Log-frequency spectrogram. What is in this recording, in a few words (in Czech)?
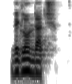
"Vyglóndač", nářečí Po našimu; Vypadat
